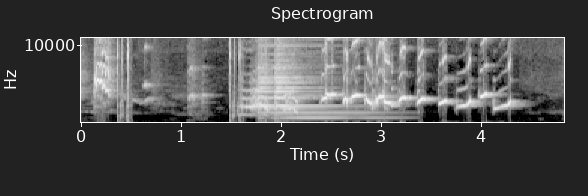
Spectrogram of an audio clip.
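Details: Kacer, or Oriental magpie-robin, in contest-oriented "nembak kenari" song: a few scattered sharp notes, then a dense run of quick, bouncing whistled phrases repeated rapidly for about two seconds.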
